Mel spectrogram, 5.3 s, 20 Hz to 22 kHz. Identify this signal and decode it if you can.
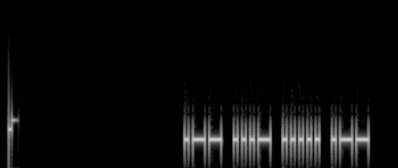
Morse code, heard as a keyed tone, about 23 wpm, 700 Hz. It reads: WV5W
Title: USA Call Signs - 4 Characters - 22wpm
